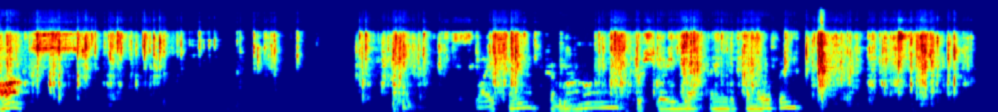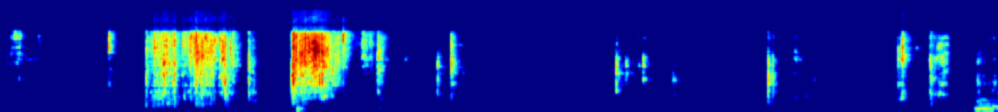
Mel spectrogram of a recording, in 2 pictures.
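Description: Card packs and wrappers rustle and crinkle as hands handle them.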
